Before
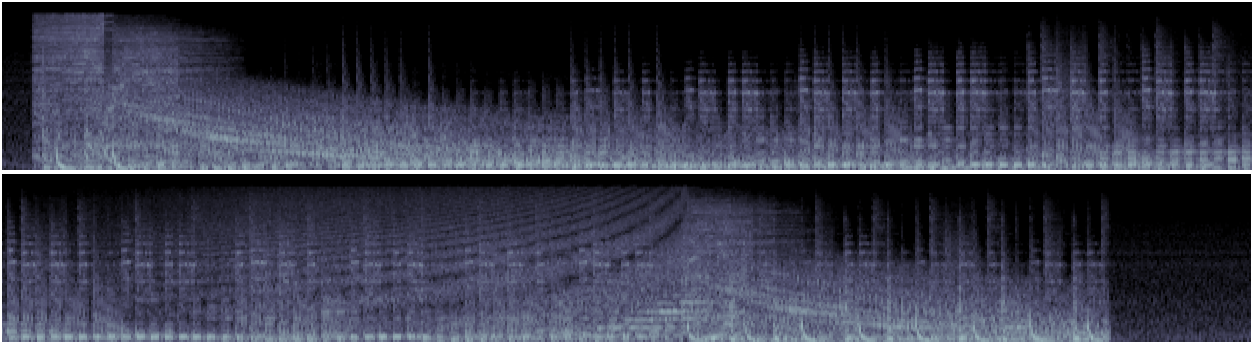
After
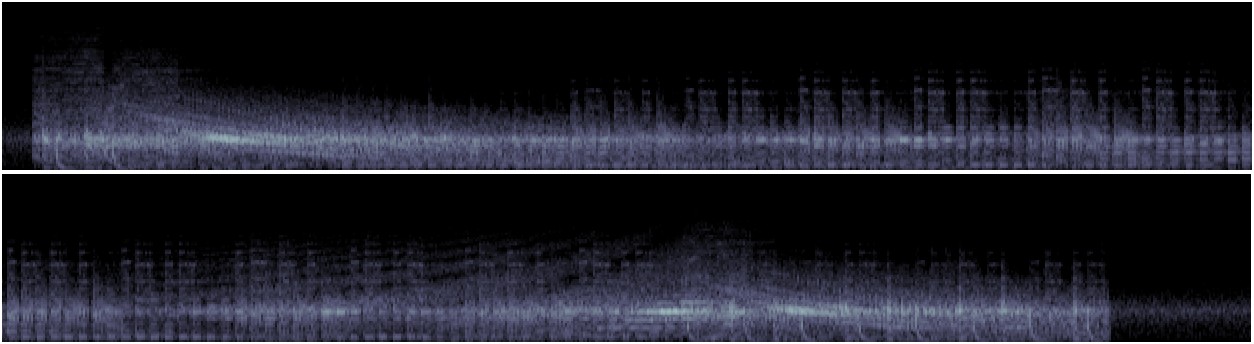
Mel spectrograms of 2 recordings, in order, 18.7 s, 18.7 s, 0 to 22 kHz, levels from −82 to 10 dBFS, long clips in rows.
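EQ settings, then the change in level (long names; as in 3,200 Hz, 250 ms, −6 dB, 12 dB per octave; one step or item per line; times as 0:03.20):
resonant band-pass 750 Hz, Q 7.1
+7.0 dB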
